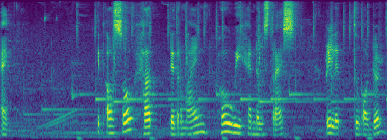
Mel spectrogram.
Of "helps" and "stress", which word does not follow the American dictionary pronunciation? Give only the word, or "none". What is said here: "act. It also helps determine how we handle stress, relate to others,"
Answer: helps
